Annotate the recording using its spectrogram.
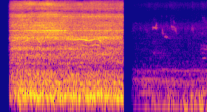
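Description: Outdoor background noise from two spliced clips: a loud, steady rushing noise for about two and a half seconds that cuts off abruptly, then a much quieter background with faint high chirps.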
